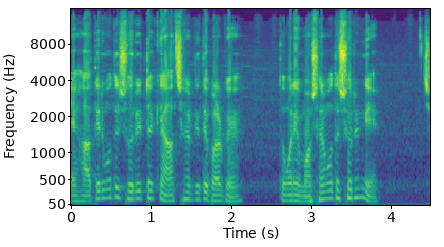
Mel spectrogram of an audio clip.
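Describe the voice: The reading aloud is plain, and the intonation is lively.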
